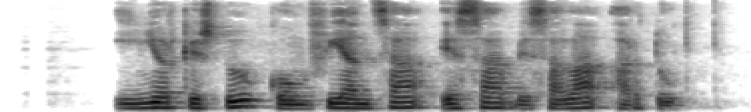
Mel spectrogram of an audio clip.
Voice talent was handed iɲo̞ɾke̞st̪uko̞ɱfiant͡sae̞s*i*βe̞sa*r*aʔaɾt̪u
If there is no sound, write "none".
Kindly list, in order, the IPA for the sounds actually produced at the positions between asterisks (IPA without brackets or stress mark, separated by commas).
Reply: a, l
